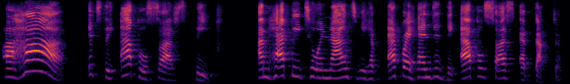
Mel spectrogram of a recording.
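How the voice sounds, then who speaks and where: Woman doing nosy lunch lady, bright forceful voice, bit muffled lofi, radio comedy. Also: fairly high pitch, expressive, measured pace. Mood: triumphant. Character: nosy, accusing cafeteria woman. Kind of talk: old-time radio comedy acting.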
